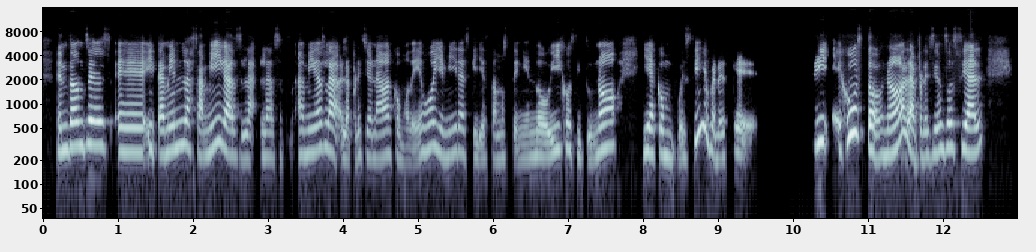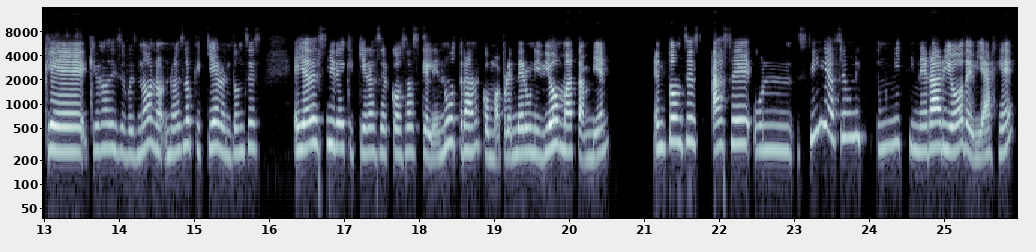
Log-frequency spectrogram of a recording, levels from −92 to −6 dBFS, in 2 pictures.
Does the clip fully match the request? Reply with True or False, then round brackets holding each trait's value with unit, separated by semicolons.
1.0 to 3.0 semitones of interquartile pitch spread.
False (3.6 semitones)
